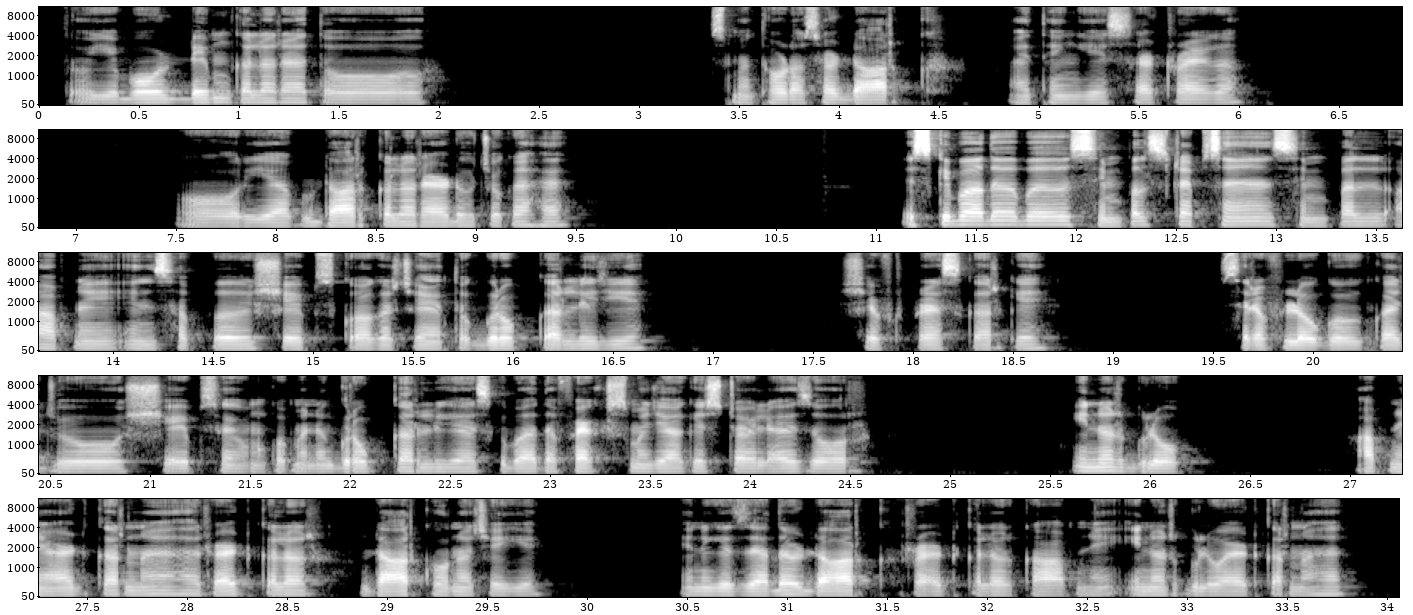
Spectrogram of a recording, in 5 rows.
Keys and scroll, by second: 1.5 ctrl+z, 13.2 space, 18.6 ctrl+g.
